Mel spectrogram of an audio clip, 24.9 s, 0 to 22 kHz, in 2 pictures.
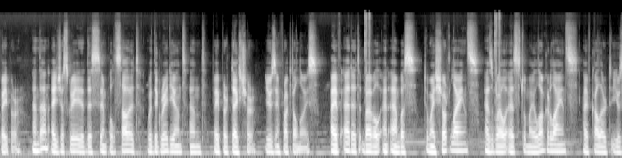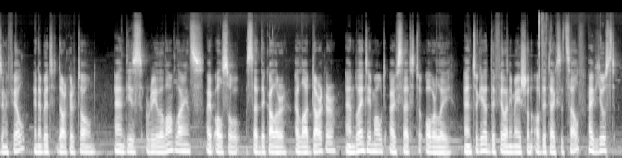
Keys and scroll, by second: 1.1 scroll down 1, 1.8-2.3 scroll down 1, 12.5-13.4 typing, 21.4-22.2 scroll down 1.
